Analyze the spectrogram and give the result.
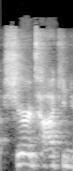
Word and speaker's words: shirataki: shirataki noodles. – That was good. – Yes, yeah. Uh, uh I said that right? Yeah, that was good.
